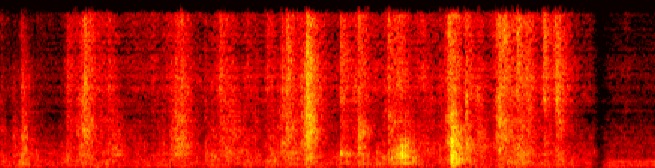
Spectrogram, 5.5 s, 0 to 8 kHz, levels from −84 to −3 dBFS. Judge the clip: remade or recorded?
remade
